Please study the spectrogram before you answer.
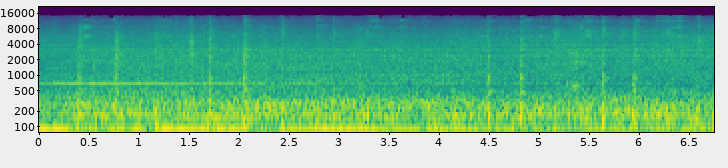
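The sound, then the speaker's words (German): A train bound for Sylt pulls away with a steady, loud low rumble and a light, rhythmic clatter of wheels over the rails, continuous and without any talk. “Ach, das ist der Zug nach Sylt, der jetzt wegfährt.”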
